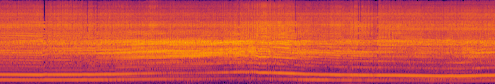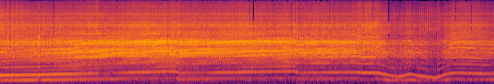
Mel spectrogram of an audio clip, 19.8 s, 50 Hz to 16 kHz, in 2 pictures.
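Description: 2006 Yamaha YZF-R6's 600 cc inline-four engine running at high revs on track, heard onboard with wind rush. The pitch eases down and back up through the corners, and near the end it drops and rises quickly twice as the bike slows for a corner.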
